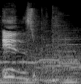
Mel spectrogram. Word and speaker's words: INSP: It's not pronounced INSP. I told you, it's not INSP. It's INSP, with each letter spelled out, with the name spelled out letter by letter.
